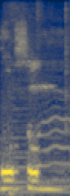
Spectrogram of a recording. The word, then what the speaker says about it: Juson: Ang letter J as in letter heads. So Huson. Huson din ang pag-pronounce.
